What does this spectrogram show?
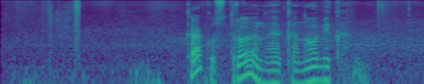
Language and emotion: Russian, neutral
